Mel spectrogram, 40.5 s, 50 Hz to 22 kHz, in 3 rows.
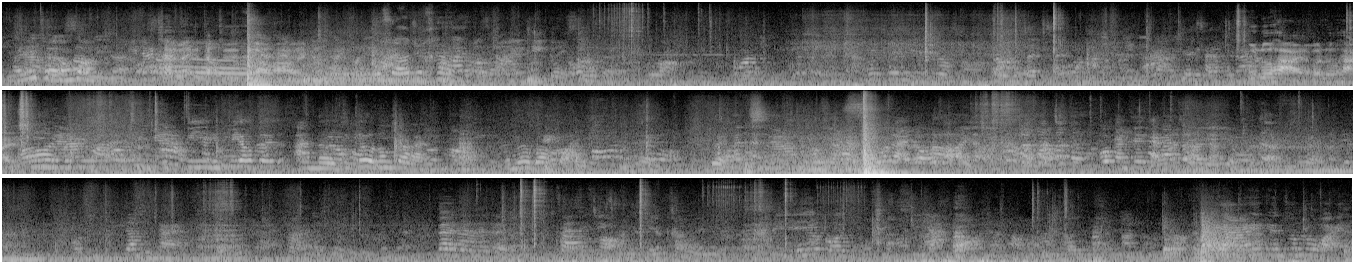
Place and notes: Guangming Rd., Fangyuan Township - Small village
On the streets of hamlet, Dialogue between people who live in a small village, Traffic Sound, Zoom H6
